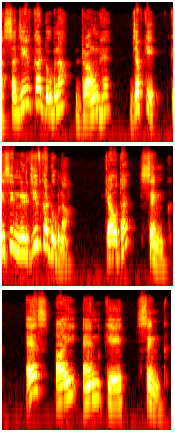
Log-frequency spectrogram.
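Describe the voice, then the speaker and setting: A man's voice: on the high side, warm tone. A man teaching English vocabulary in a lesson, spelling out each word letter by letter.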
